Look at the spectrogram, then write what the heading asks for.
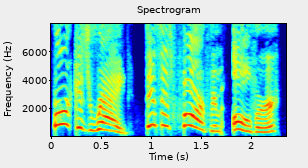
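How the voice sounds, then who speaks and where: A squeaky little game companion creature. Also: female voice, huge pitch swings, normal speed, heavy background noise, heavily acted. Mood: fired up. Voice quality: squeaky, childlike. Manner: blunt, eager, indignant. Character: small excitable floating companion creature, cheeky. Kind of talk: video game dialogue. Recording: game audio with music behind.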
